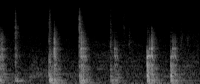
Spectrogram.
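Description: A handful of light, sharp knocks and clicks, irregularly spaced, from a hand handling a toilet's seat and lid.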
